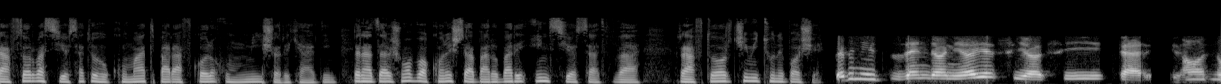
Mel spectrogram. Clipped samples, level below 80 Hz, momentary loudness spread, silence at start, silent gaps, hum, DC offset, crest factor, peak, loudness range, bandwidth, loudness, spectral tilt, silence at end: under 0.1%; -60 dBFS; 11 LU; 0 s; none; none; under 0.1%; 18 dB; -4 dBFS; 7 LU; 9.4 kHz; -22 LUFS; -6.5 dB/octave; 0 s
